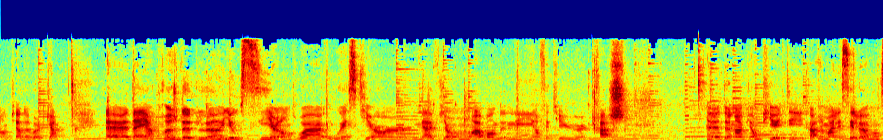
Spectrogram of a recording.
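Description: A woman in her twenties with a Québécois French accent, talking casually to camera about her travels, with lots of filler sounds. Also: medium pitch. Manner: chatty, many filler "euh"s, laughs at herself. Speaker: travel vlogger. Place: small room indoors with string lights and bookshelf. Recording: roomy echo, music behind.

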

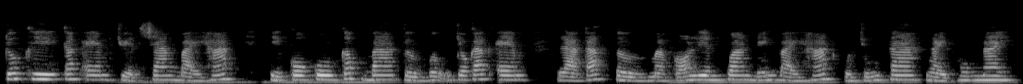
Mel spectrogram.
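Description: A woman teaching a primary school English lesson online, explaining patiently and slowly to children. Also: mid-range voice. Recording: dull lo-fi recording.

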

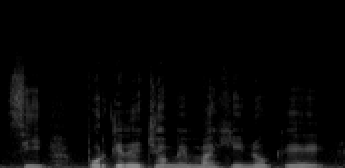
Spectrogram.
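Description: A woman's voice: medium pitch, fairly quick, dark tone, a little hiss or hum. An older woman, a guest psychic telling stories in a casual interview and acting out the voices in them. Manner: tells stories vividly, acting out quoted dialogue.

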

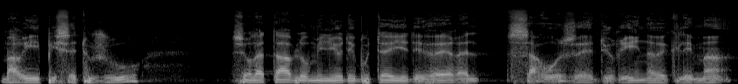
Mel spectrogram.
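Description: A man, an actor, reading a literary text aloud at a live event, measured and deliberate, correcting his own slips. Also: low voice, steady tone, creaky.

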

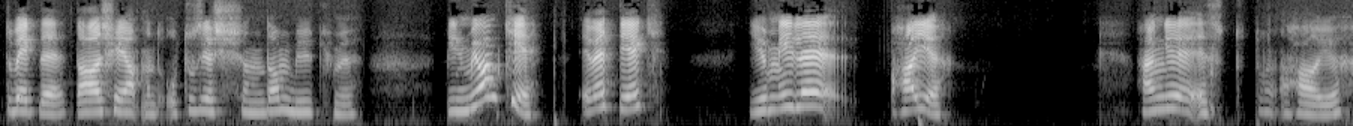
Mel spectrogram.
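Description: A woman game host speaks in a high, bright voice. She takes her time as she reads questions aloud and comments on them casually. Her manner is expressive, given to dramatic exclamations of astonishment. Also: slow, long pauses. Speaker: YouTube gaming host.

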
